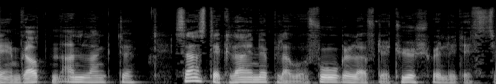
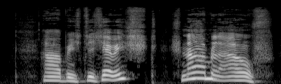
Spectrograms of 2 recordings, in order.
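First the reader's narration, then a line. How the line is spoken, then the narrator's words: Shouted. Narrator (German): rief Willi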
